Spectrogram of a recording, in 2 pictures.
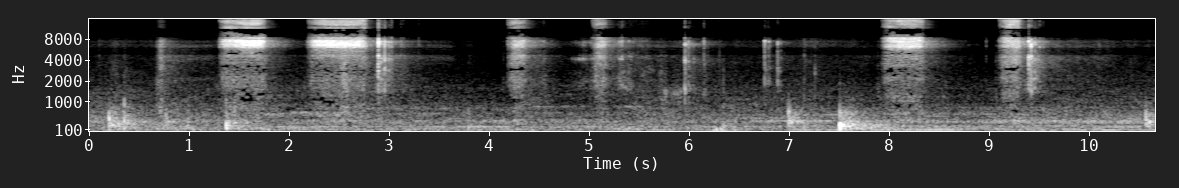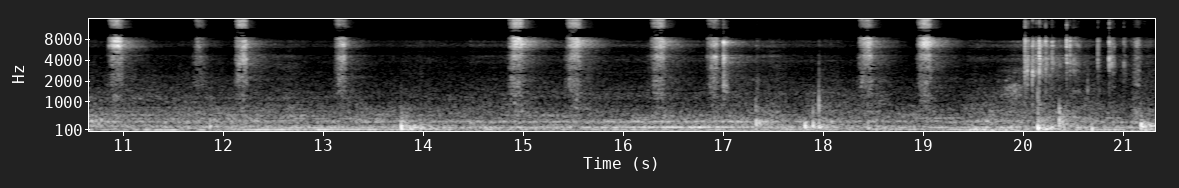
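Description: Aerosol spray paint can hissing in short bursts, about twenty in all: two longer sprays near the start, the rest under half a second each.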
